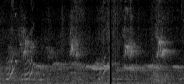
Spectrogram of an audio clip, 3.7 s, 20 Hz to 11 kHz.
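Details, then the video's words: On a farm on a hot morning during the 2020 lockdown, hungry guinea pigs squeal loudly in a chorus of high, rising wheeks, calling out for their breakfast. "so we've come in to have a look at some of our rabbits and guinea pigs and you can hear the guinea pigs are shouting at me because they are wanting their breakfast"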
